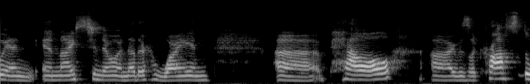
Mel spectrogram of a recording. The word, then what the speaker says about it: Hawaii: We're going to walk you through the Ho'oponopono, the make right twice, self-forgiving technique from Hawaii. Hawaii, properly pronounced.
